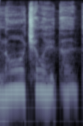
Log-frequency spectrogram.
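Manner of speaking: high, slow, drawn-out, easygoing peace-and-love voice. Joking about Jesus answering God: acting out Jesus. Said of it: "And then Jesus is like".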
